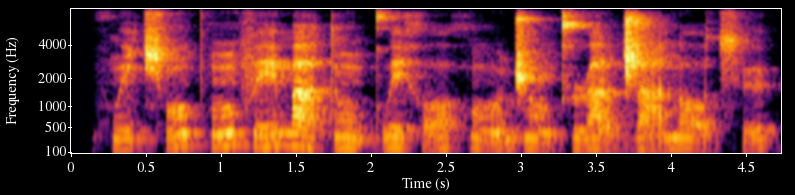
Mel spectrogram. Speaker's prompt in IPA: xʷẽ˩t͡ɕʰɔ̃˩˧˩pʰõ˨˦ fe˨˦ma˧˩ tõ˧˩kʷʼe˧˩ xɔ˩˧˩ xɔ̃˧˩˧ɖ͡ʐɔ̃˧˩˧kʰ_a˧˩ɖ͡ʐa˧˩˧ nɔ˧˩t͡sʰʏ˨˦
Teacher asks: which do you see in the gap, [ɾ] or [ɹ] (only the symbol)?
ɹ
